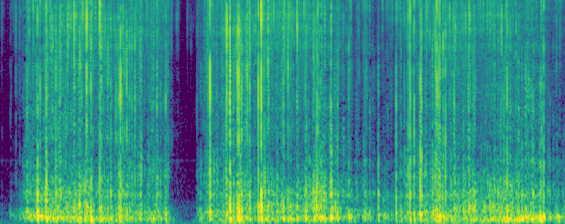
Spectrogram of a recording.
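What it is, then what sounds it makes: Glitter mesh scouring sponge. A gold metal spiked roller is rolled across a hand-sized blue glitter mesh scouring sponge, with a sparkly woven mesh cover, soft and solid, held close over the microphones. The result is a dense, crackling scratch and crunch, heavy in the low end with bright crinkly ticks on top. The sound breaks off briefly just after two seconds, then resumes steadily to the end.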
